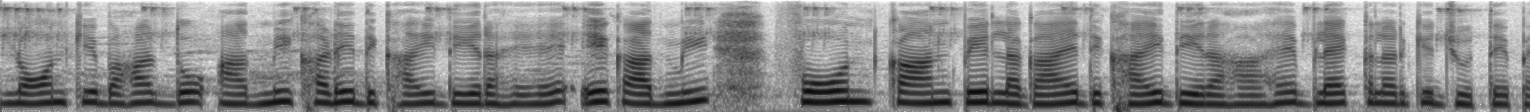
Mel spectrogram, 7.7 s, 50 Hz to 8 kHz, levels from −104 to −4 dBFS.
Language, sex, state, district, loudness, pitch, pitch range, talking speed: Hindi, female, Bihar, Muzaffarpur, -18 LUFS, 220 Hz, 210-235 Hz, 205 wpm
